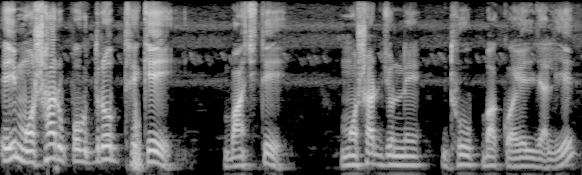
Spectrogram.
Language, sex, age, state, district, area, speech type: Bengali, male, 60+, West Bengal, South 24 Parganas, rural, spontaneous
